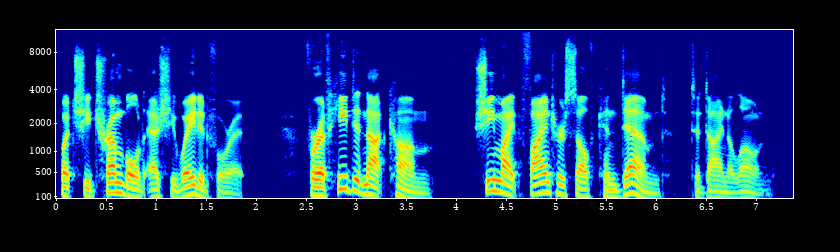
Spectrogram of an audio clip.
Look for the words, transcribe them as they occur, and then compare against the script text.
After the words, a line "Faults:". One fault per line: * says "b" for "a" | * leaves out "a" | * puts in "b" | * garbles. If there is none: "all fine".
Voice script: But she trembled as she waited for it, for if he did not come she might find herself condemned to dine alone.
But she trembled as she waited for it, for if he did not come she might find herself condemned to dine alone.
Faults:
all fine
